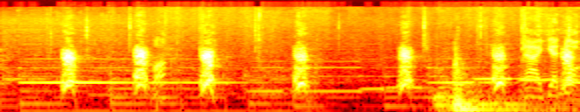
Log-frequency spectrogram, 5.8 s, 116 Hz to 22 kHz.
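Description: Dog barks from Kingdom Come: Deliverance 2, a medieval open-world game, come in a run of sharp, evenly spaced yelps at mid distance, set against steady game music and a low rumble near the end.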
